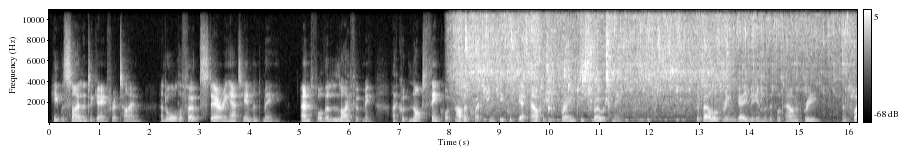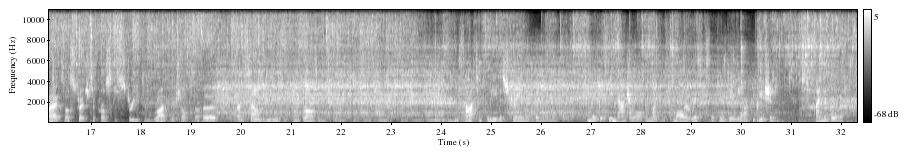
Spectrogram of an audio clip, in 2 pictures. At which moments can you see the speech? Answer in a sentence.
The speech can be heard from 0.1 to 11.6 s, from 12.9 to 22.3 s, from 24.2 to 30.8 s and from 31.5 to 32.2 s.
